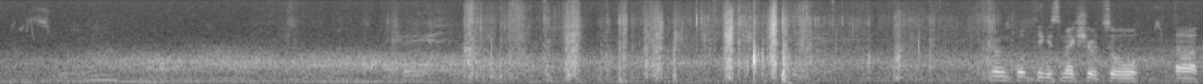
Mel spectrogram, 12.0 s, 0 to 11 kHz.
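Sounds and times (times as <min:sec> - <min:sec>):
footsteps on rocks: 0:03.6 - 0:10.5
scraping on plastic pond liner: 0:04.6 - 0:10.4.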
